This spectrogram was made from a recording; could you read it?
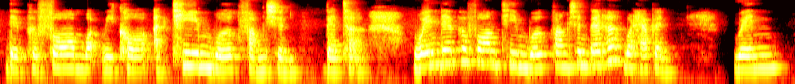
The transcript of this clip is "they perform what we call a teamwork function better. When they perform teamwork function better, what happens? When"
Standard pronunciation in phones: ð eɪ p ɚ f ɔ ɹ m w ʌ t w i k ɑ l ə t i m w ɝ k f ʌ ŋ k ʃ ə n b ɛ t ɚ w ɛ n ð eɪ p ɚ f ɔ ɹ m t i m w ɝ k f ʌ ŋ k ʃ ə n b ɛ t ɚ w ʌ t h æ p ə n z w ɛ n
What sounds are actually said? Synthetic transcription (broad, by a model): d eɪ p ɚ f ɔ m w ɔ t w i k ɑ l ə t i m w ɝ k f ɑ ŋ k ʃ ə n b ɛ t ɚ w ɛ n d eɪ p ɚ f ɔ m t i m w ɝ k f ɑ ŋ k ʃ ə n b ɛ t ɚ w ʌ t h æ p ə n w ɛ n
